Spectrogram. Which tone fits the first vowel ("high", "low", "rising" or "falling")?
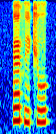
high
